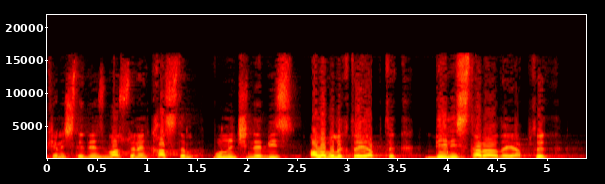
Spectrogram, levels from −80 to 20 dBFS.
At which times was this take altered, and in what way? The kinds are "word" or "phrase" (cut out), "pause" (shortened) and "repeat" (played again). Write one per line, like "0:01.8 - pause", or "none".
0:01.6 - pause
0:02.5 - pause
0:03.7 - pause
